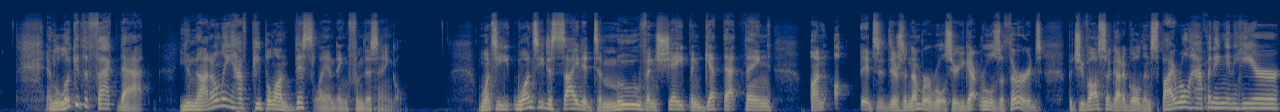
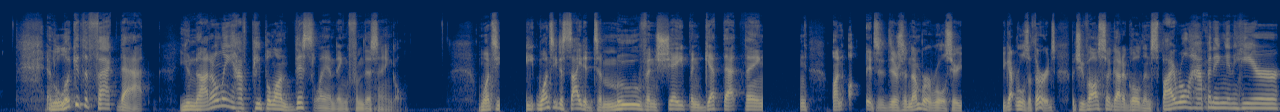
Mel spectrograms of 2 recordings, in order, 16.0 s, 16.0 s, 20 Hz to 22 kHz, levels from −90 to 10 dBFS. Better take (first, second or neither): first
